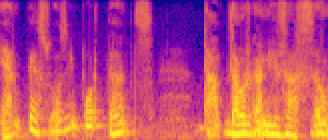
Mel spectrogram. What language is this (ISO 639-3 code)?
por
